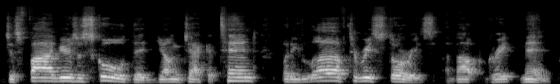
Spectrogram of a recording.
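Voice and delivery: plain reading voice

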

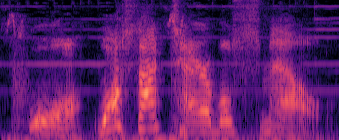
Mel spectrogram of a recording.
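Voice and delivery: squeaky disgust; disgusted Squirt. Acted. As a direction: react to the stink. Squirt arrives, smells it.

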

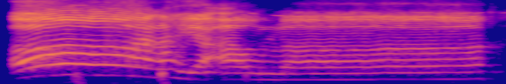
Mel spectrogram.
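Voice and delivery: high, loud, drawn-out oh; surprised exclamation. Real, not acted. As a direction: exclaim in amused disbelief. Reacts to Bagja being Sundanese. (kaget, panjang dan keras)

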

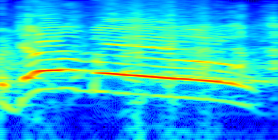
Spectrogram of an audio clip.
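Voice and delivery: જાંબો stretched very slow, high and loud with a laugh; long drawn Jambo. Retold or imitated. Mimicking an African greeting, drawn-out loud જાંબો. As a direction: draw જાંબો out slowly. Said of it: "આફ્રિકાના આવેલા".

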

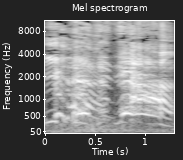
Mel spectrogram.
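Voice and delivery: very high shrieking cry; frightened shriek. Real, not acted. Scared by sharp turn.

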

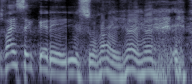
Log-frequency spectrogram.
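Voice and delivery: low, insistent urging; a hint of God pushing forward; lightly voiced firm God. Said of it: "Deus diz".

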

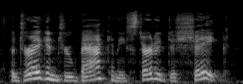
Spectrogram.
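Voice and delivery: rising tension in the story; storybook narration. A narrator's reading. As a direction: build the scare for the kids. Narration of dragon fear.

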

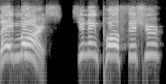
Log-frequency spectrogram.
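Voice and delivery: high, loud shout across the field; yelled. A narrator's reading. Teammate yelling across the field, loud and high. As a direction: call out loud and high to a player. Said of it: "came running over and yelled".

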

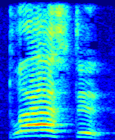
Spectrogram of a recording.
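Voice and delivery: shouted with a falling end; loud exclamation. Real, not acted. Streamer shouting as the ego is blasted away. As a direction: blast the word out. Exclaiming after explosion image.

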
